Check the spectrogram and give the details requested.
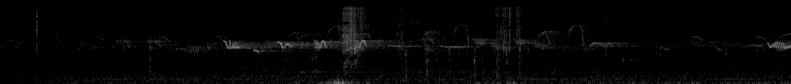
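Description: Small birds chirping, repeated short high calls. A single brief knock comes about three and a half seconds in.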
